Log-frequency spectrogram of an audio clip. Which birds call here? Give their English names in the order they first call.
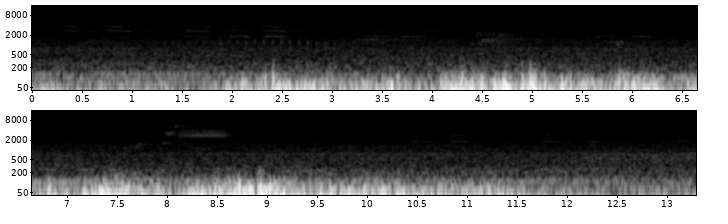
Blue Jay, Red-bellied Woodpecker, Red-winged Blackbird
